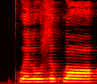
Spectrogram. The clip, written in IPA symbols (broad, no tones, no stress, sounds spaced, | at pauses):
kʷʰ ɛ l o z ə kʷ ɑ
